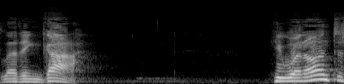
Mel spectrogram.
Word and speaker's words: Lettinga: pronounce his first name he said i'm frisian and in frisian we say gots ax he later told me that in frisian they say is letting god he went on to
